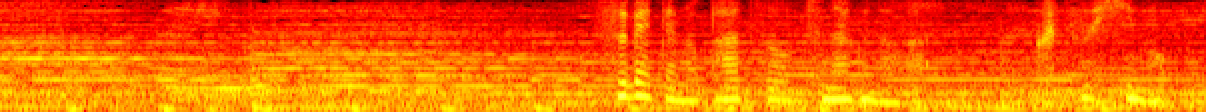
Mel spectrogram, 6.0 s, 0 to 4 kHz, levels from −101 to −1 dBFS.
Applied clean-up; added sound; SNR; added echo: none; none; none; none.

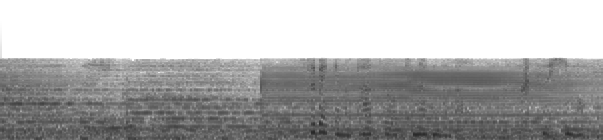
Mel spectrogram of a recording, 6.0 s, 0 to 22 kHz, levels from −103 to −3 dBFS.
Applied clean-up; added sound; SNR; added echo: none; Wind instrument, woodwind instrument; 4 dB; none.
